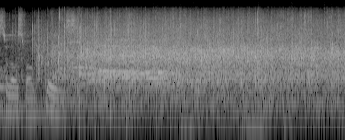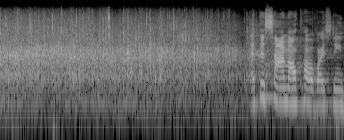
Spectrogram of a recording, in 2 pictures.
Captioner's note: applause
